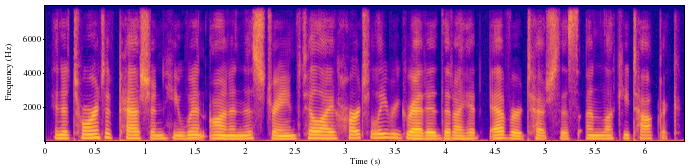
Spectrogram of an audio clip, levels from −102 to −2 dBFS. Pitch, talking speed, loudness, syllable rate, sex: 190 Hz, 215 wpm, -17 LUFS, 5.5 syllables/s, female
